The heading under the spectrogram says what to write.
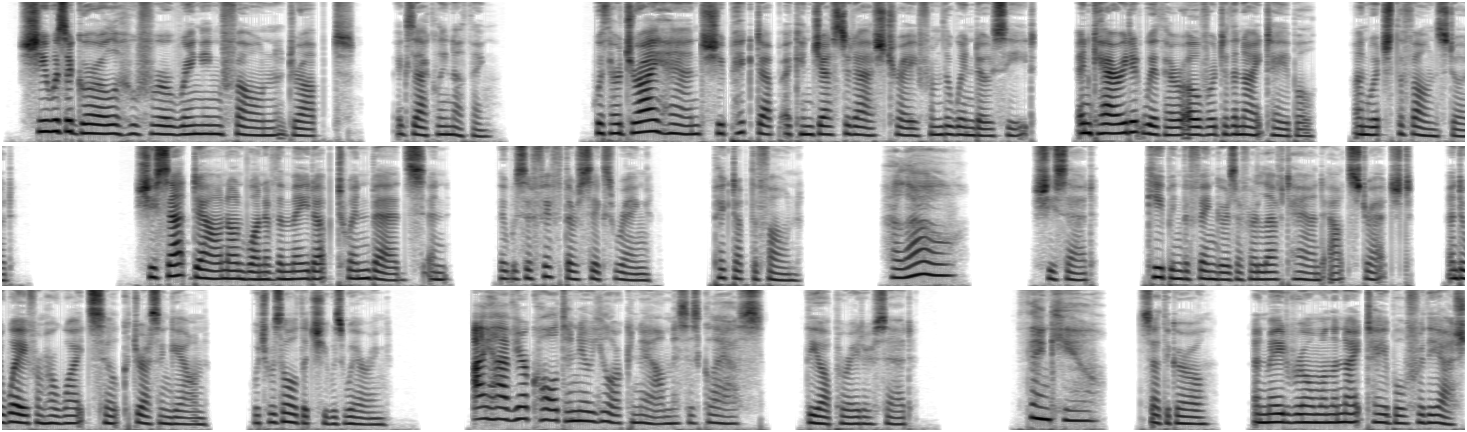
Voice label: US accent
